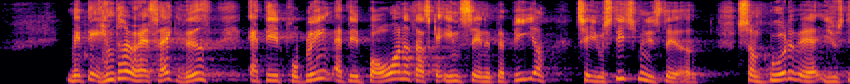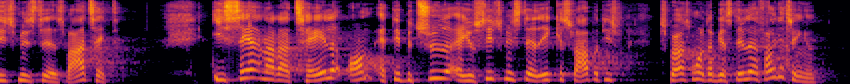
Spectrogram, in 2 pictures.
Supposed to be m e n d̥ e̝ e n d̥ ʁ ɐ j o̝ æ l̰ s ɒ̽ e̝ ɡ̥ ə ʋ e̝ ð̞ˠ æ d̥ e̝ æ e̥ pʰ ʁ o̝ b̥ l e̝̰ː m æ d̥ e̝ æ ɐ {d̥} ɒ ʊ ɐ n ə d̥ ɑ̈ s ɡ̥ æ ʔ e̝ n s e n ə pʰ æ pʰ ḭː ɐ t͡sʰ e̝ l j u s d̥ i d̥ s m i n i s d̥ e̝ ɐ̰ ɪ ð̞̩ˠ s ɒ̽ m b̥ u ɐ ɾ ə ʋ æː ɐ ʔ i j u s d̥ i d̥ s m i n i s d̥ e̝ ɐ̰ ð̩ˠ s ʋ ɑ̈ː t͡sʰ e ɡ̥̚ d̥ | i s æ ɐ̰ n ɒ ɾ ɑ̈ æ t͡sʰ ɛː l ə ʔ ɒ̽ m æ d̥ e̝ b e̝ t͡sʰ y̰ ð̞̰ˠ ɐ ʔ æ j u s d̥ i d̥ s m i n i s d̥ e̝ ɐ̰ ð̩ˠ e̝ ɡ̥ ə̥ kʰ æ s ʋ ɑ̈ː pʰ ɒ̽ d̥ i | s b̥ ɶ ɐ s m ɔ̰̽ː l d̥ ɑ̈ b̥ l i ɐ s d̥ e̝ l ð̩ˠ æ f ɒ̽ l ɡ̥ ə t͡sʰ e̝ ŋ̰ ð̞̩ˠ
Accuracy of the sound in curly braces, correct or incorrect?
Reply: incorrect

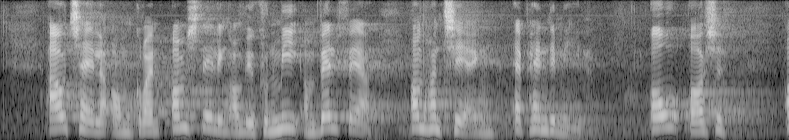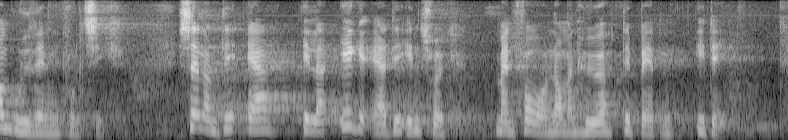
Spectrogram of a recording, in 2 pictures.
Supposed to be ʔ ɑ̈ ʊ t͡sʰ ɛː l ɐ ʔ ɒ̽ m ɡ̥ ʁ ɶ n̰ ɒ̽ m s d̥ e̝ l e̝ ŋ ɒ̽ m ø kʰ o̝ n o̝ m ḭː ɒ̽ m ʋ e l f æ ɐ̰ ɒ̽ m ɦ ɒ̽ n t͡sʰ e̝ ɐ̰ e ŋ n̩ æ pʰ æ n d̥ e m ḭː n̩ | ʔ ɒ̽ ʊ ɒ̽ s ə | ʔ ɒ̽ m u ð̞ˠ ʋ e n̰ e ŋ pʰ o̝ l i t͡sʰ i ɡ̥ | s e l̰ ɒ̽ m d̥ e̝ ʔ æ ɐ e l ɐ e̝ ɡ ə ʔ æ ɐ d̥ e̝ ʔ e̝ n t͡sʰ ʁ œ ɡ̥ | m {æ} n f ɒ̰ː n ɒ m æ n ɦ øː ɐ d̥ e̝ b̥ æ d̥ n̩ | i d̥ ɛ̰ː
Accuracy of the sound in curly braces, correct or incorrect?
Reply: correct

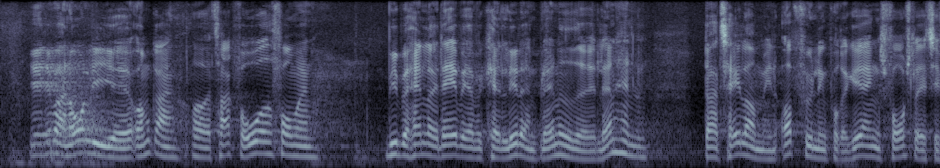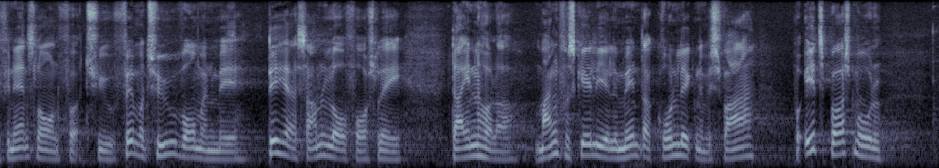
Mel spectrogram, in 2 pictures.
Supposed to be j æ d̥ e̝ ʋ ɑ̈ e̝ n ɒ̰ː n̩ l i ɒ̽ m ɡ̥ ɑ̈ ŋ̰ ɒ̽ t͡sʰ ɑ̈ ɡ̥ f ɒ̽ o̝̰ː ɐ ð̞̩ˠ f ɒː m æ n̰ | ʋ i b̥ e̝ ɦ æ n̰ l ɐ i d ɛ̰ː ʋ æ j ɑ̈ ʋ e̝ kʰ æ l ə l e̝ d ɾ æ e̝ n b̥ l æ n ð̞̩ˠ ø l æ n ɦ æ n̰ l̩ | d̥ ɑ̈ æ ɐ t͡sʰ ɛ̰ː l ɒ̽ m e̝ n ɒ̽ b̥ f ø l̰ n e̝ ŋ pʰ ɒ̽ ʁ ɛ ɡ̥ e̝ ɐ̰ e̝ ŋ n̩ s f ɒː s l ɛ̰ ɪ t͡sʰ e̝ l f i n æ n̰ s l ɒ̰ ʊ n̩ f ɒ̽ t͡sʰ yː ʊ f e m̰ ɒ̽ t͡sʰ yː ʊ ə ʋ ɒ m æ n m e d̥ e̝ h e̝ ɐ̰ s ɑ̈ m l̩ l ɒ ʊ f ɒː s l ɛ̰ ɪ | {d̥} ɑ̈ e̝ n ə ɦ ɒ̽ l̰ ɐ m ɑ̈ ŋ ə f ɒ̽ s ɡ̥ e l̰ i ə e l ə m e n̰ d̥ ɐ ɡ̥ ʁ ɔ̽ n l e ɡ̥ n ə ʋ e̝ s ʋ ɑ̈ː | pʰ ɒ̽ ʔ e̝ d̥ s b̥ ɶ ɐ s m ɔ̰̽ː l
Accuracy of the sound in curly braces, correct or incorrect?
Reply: correct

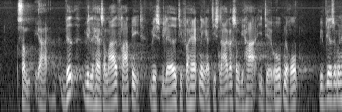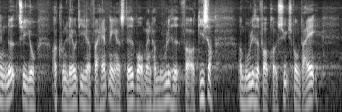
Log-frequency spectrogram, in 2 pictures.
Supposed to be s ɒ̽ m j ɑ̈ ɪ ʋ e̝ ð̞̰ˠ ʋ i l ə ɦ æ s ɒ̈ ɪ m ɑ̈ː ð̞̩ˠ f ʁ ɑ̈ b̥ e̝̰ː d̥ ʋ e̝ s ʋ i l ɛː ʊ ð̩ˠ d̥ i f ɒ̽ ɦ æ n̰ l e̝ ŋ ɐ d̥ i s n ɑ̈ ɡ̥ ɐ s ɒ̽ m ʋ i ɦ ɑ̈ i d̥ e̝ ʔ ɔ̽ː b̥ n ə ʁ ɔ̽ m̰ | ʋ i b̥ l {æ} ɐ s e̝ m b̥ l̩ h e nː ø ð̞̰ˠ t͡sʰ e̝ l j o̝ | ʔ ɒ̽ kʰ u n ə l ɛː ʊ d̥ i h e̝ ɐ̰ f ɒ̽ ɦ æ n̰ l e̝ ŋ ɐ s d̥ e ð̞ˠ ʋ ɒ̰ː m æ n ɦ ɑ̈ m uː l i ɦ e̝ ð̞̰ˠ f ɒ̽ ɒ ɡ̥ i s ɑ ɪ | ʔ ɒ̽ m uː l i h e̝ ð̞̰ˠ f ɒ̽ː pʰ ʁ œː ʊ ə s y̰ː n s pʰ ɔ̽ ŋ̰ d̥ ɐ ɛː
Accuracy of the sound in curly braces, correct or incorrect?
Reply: incorrect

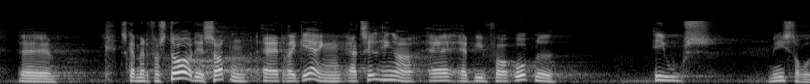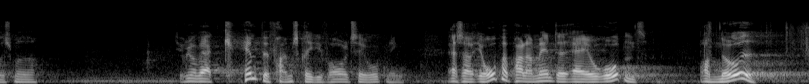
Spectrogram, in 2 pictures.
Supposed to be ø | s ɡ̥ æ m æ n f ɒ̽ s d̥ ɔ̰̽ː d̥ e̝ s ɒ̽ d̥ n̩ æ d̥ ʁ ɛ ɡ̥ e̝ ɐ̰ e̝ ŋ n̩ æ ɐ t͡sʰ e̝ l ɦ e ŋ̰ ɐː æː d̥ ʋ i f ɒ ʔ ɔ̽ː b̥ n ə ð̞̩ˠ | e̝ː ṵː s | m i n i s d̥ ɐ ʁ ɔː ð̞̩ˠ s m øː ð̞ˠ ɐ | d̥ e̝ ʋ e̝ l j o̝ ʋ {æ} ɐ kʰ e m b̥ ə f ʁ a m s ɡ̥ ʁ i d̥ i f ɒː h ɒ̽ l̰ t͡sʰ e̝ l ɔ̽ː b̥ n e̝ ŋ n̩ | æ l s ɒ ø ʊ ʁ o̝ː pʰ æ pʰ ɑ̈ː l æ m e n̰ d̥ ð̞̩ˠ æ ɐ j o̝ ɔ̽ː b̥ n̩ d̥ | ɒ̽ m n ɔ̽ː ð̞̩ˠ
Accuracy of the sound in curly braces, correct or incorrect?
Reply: incorrect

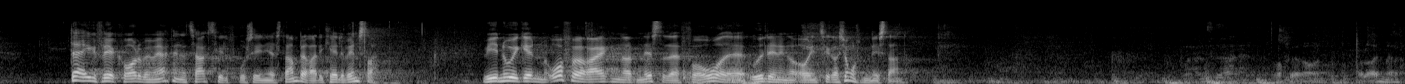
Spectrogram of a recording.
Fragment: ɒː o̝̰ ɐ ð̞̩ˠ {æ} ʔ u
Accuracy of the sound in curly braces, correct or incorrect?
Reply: correct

